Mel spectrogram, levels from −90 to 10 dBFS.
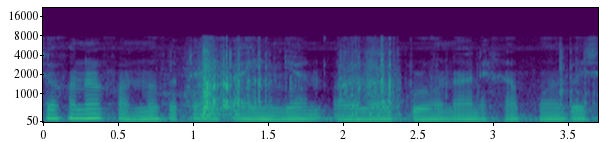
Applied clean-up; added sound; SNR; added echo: none; Rattle; 6 dB; none.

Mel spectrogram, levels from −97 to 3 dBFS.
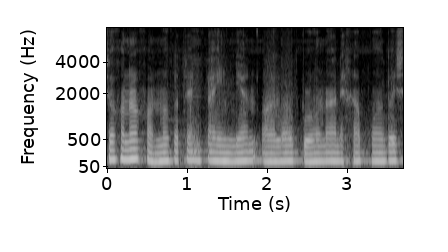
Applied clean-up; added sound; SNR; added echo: neural separator model SepFormer DNS4.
